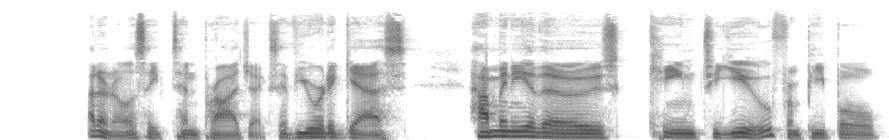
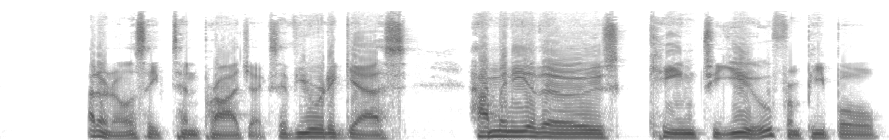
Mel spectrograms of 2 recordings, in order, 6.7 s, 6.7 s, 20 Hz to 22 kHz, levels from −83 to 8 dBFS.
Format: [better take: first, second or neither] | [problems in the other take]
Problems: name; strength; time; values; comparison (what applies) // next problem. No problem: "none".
first | distortion; slight; 5% of the sound clipped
